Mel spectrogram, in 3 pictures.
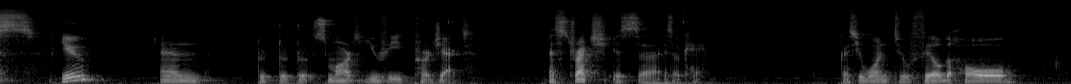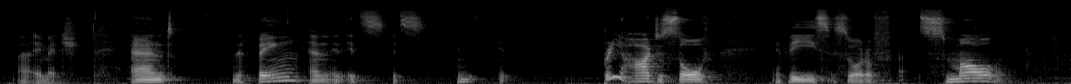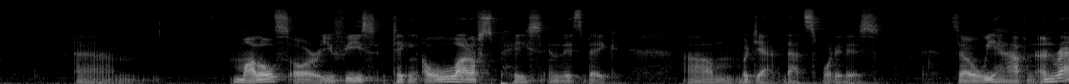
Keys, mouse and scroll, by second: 0.4 u, 21.2 ctrl+l.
